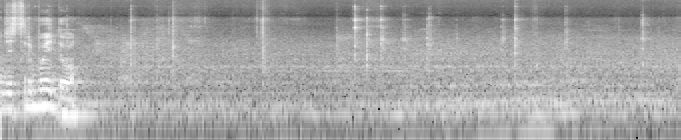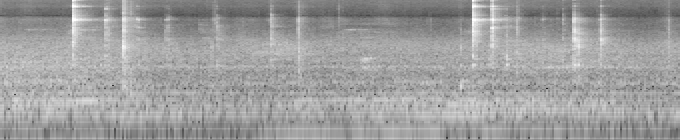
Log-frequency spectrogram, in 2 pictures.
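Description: A wrench clinks against metal parts of an engine.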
